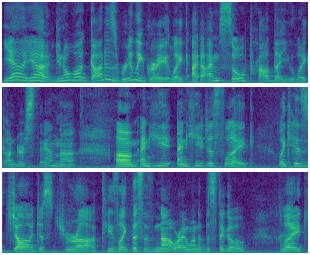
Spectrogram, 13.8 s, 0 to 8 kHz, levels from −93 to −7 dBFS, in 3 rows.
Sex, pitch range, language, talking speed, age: female, 195-230 Hz, English, 185 wpm, 20-39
